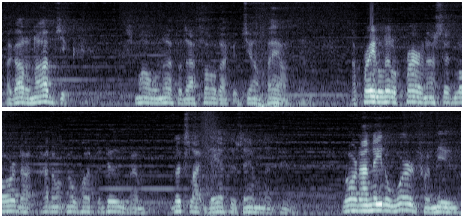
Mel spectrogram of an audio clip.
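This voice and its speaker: An older man, a war veteran, giving personal testimony in an earnest, deliberate way with dramatic pauses. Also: medium pitch, lo-fi sound. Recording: music under the voice.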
